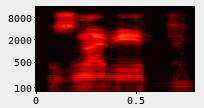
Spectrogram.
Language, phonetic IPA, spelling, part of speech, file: Russian, [znɐˈbʲit], знобит, verb, Ru-знобит.ogg
- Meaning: third-person singular present indicative imperfective of зноби́ть (znobítʹ)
